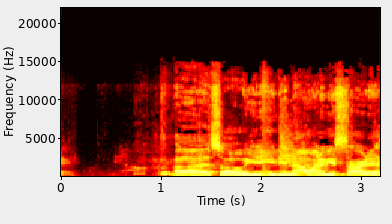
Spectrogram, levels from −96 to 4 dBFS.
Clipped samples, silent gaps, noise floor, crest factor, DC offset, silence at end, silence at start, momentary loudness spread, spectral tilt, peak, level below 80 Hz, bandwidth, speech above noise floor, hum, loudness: under 0.1%; none; -59 dBFS; 10 dB; under 0.1%; 0 s; 0 s; 4 LU; -4 dB/octave; 0 dBFS; -64 dBFS; 15 kHz; 50 dB; none; -9 LUFS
